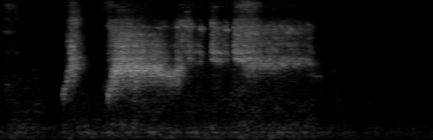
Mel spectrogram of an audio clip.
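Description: Felt-tip marker squeaking and scratching on flip-chart paper while writing: a short rising stroke about a second in, then about two seconds of continuous writing broken by two brief pauses between strokes.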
